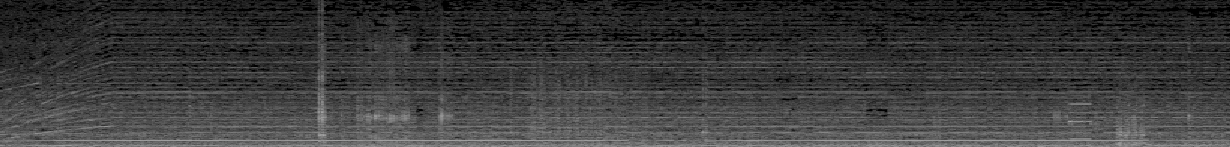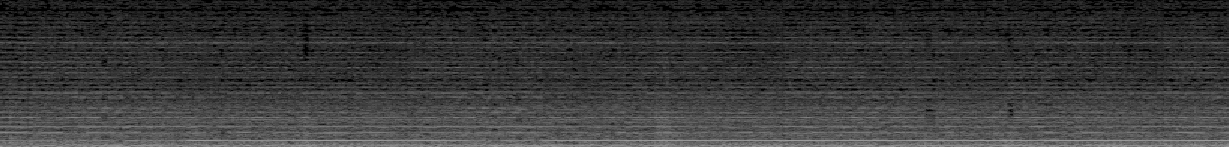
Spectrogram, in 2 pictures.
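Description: Desktop computer powering up: its fans and drive spin up during the first second into a steady whine over a low hum. A few short clicks break in a few seconds in and about halfway.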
